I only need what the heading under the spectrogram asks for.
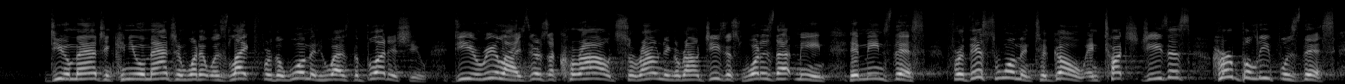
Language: English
